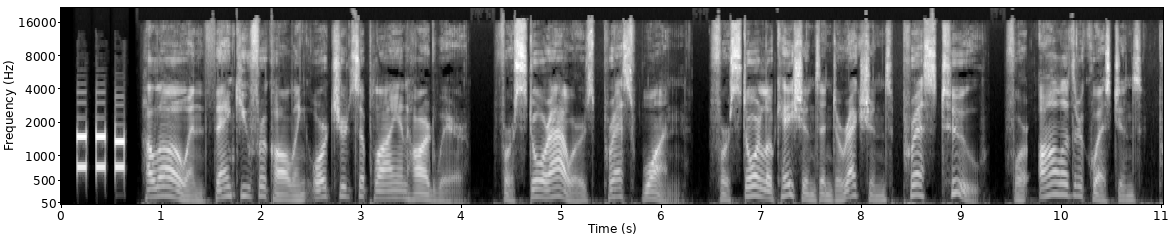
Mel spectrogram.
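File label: American, man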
